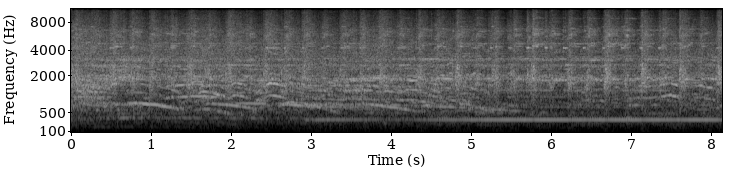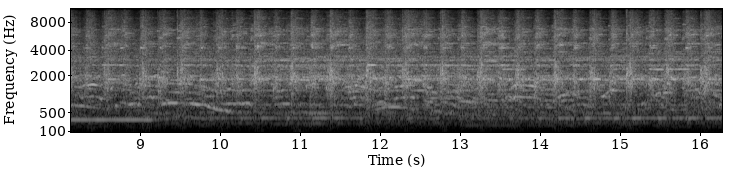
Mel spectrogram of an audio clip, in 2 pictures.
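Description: Devotional kirtan: a group of voices singing and calling out over a fast, steady beat of hand cymbals (karatalas). A single note is held steadily for about six seconds in the first half.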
